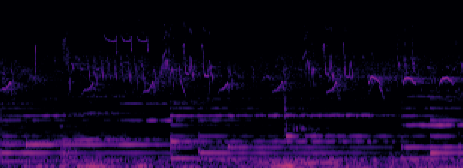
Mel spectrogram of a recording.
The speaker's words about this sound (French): Ou le chant doux de ces oiseaux.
